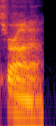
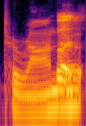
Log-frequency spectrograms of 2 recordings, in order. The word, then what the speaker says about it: Toronto: Well, if you're American, we say it with a D, right? Isn't that the thing? Toronto? But Toronto? – Toronto.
